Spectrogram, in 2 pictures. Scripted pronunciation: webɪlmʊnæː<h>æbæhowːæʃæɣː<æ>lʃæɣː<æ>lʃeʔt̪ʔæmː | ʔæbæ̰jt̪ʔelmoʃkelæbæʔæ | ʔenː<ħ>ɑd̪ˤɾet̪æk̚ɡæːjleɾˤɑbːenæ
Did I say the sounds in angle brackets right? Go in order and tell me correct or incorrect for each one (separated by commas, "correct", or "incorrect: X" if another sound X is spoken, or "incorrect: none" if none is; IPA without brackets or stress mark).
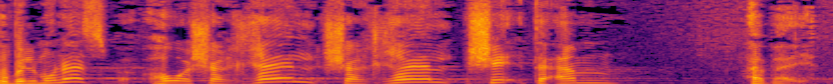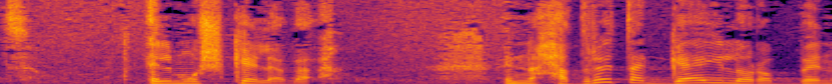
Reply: incorrect: s, incorrect: æː, incorrect: æː, correct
